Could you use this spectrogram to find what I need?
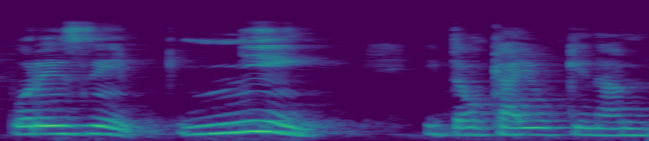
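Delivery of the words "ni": "ni" alone, loud and held; forceful syllable. Shown as a demonstration. Teacher showing the syllable said with more force, "ni" punched loud. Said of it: "com mais força".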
